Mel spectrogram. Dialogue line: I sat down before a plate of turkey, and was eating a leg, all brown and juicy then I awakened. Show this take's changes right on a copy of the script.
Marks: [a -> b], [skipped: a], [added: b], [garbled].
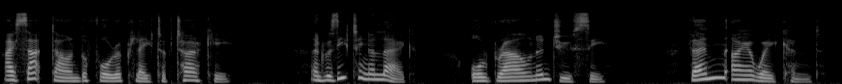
I sat down before a plate of turkey, and was eating a leg, all brown and juicy then I awakened.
